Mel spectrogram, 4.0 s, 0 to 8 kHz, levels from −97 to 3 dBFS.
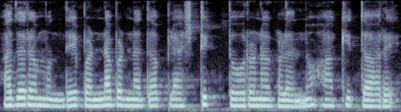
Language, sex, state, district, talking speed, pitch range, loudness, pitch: Kannada, female, Karnataka, Bangalore, 105 wpm, 170-185 Hz, -15 LUFS, 175 Hz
